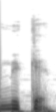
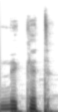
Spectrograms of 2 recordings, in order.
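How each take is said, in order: First: The T sound is left out of the word. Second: The T sound is pronounced in the word. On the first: The speaker calls it right. "just say mycket. Take away the T" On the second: The speaker calls it wrong. "don't say mycket"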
